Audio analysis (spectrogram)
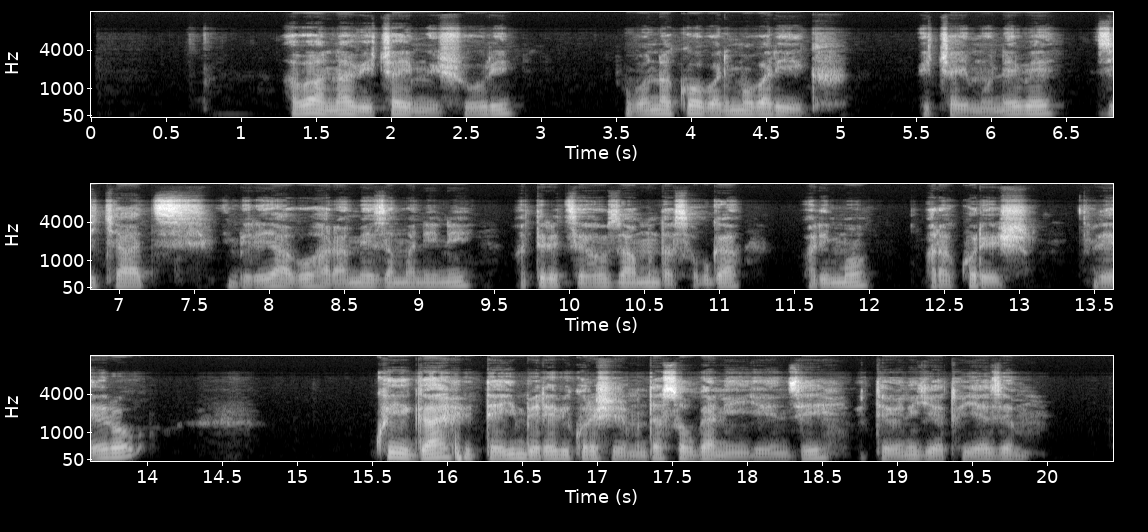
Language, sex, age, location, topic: Kinyarwanda, male, 50+, Nyagatare, education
